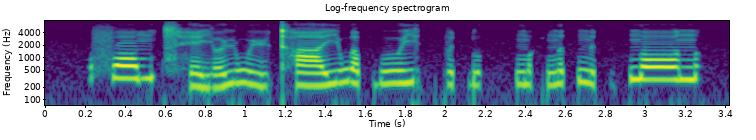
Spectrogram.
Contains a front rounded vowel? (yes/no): yes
